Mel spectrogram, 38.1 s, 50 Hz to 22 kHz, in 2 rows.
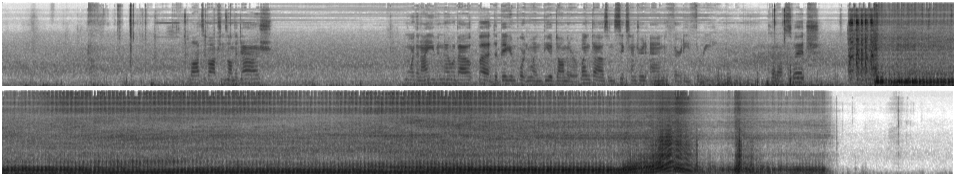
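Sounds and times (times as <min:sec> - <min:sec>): engine revving: 0:16.9 - 0:35.7
motorcycle engine idling: 0:16.9 - 0:35.7.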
